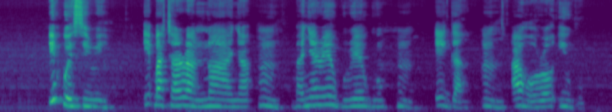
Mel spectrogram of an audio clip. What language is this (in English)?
Igbo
